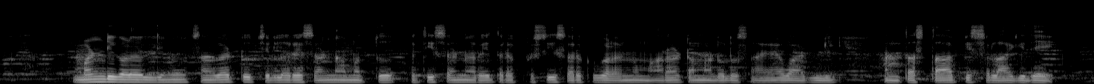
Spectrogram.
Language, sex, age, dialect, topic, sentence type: Kannada, male, 18-24, Mysore Kannada, agriculture, statement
